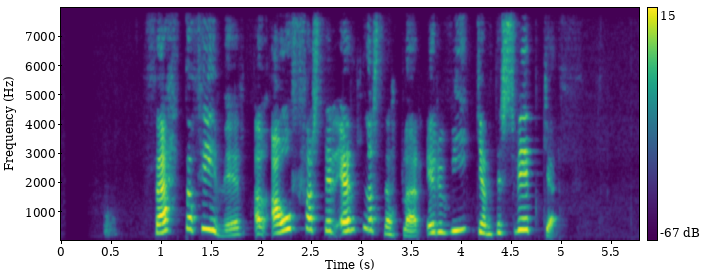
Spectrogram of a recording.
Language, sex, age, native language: Icelandic, female, 30-39, Icelandic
